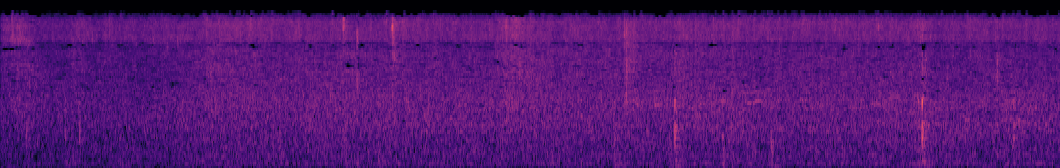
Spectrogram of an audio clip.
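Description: Chicken and mixed vegetables sizzling steadily in a frying pan, with a few light knocks of a wooden spatula against the pan about six, seven and nine seconds in.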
